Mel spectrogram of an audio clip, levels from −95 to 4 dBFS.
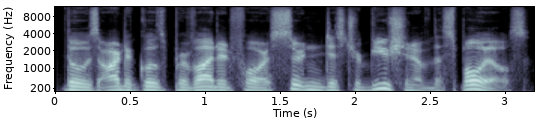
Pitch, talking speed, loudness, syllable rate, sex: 130 Hz, 190 wpm, -20 LUFS, 6.4 syllables/s, male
